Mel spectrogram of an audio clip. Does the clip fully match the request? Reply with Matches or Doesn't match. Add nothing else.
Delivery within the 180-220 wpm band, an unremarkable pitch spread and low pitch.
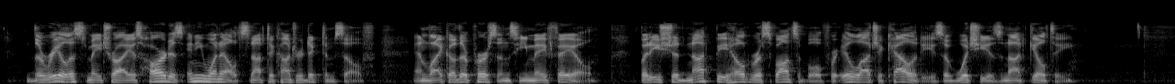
Matches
